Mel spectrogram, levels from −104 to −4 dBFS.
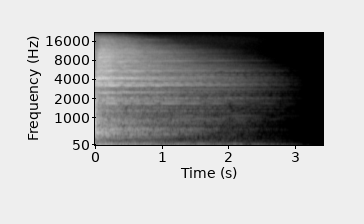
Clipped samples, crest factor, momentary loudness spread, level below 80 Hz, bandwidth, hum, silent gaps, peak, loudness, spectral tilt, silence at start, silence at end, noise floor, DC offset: under 0.1%; 22 dB; 25 LU; -56 dBFS; over 20 kHz; none; none; -2 dBFS; -18 LUFS; 3 dB/octave; 0 s; 1.8 s; -81 dBFS; under 0.1%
